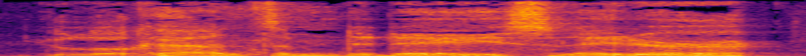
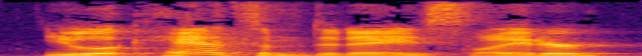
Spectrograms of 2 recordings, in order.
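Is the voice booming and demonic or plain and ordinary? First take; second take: demonic; plain. First: It is said in a deep, booming, demonic voice. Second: It is said in a plain, ordinary reading voice. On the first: The speaker calls it right. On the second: The speaker calls it wrong.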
